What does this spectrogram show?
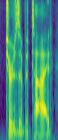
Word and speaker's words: tirzepatide: Medications like semaglutide and tirzepatide, and that's pronounced tirzepatide, they work by basically imitating that hormone.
